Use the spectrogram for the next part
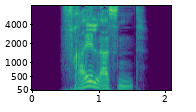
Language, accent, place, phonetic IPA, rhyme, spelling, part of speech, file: German, Germany, Berlin, [ˈfʁaɪ̯ˌlasn̩t], -aɪ̯lasn̩t, freilassend, verb, De-freilassend.ogg
- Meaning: present participle of freilassen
